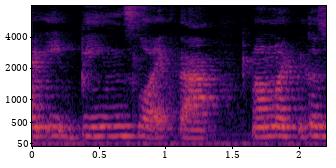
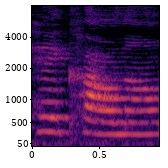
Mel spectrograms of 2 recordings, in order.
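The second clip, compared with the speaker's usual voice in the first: lazy, drawling southern accent; 3 semitones higher than usual. Explaining how a word's pronunciation evolved, southern drawl. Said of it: "like with this southern drawl".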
